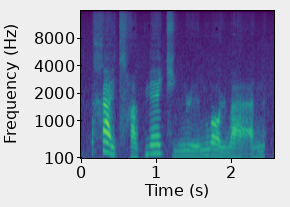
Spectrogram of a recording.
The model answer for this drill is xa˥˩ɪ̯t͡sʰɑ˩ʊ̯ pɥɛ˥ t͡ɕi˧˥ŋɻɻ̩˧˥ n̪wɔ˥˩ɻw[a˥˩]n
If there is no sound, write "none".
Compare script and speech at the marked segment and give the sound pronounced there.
a̰˨˩˦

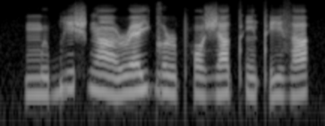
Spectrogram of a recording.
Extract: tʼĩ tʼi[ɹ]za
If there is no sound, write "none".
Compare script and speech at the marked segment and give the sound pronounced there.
none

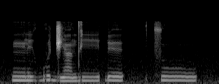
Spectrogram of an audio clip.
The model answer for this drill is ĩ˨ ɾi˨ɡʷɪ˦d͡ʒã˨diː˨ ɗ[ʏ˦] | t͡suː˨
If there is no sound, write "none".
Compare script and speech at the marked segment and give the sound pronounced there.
ɪ˦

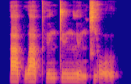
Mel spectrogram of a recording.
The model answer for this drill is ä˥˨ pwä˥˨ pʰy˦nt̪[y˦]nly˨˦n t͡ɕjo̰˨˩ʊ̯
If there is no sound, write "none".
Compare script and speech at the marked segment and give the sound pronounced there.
y˦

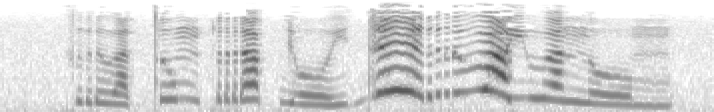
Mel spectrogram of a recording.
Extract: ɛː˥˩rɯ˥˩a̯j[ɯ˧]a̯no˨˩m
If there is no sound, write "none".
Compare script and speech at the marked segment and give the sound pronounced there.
ɯ˧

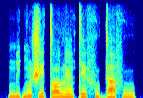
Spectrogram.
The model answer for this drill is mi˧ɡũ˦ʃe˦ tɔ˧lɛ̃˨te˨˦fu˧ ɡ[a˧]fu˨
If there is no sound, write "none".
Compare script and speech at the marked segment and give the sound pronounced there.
a˧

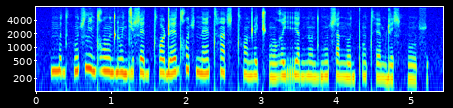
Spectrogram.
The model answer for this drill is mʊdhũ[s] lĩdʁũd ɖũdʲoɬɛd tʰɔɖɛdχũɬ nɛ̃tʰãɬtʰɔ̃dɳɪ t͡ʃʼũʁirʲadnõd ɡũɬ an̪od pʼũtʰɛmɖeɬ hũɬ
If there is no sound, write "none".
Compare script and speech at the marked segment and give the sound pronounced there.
ɬ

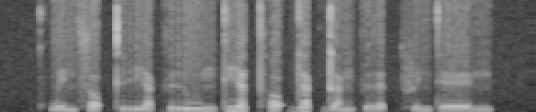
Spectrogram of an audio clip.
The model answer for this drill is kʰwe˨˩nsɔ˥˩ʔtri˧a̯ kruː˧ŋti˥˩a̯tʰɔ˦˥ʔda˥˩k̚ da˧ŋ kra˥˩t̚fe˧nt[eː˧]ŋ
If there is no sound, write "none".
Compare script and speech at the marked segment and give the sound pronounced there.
ɛː˧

